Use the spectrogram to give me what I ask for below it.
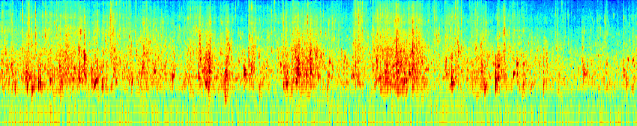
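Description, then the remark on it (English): Soft, irregular sloshing and trickling of water lapping beneath a boat with a mast, moored at a small jetty in Balmaha, with gentle rising and falling swells of splashes and no voices. “Swinging from side to side with the rhythms of the water below.”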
